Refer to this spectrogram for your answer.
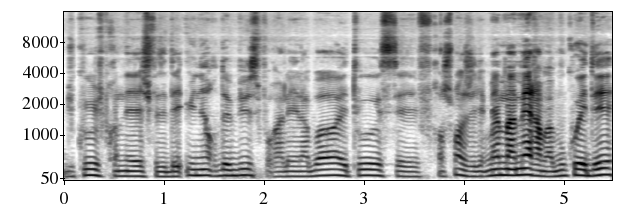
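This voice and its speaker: A man at a fairly quick pace, flat and monotone, with hardly any pauses. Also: medium pitch for a man. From France, Lyon area (Vénissieux, Givors). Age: 20s. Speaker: MMA fighter. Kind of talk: casual interview.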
